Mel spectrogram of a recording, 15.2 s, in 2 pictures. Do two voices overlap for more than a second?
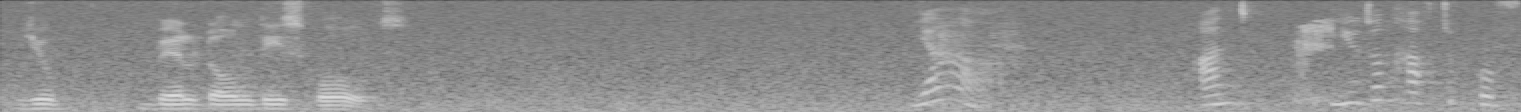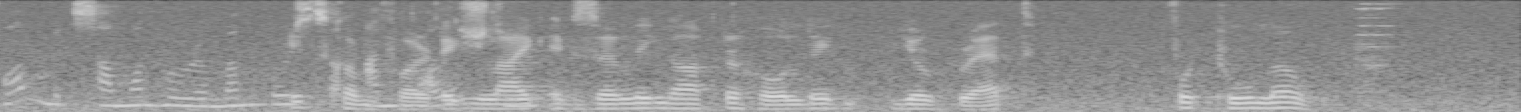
Yes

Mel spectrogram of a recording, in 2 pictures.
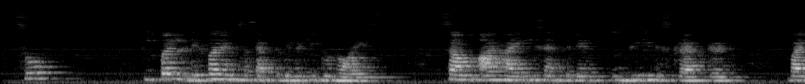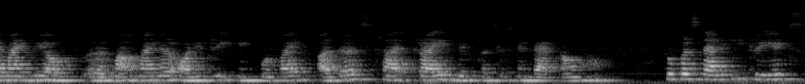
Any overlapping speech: No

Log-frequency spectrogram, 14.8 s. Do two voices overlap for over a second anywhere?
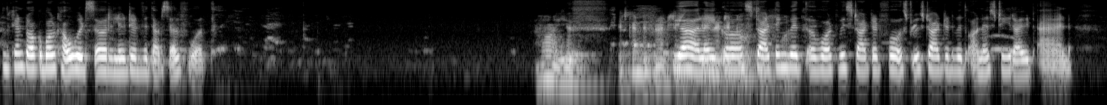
Yes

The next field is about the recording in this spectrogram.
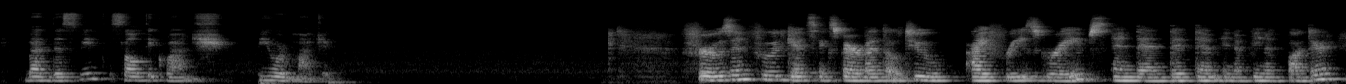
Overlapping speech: No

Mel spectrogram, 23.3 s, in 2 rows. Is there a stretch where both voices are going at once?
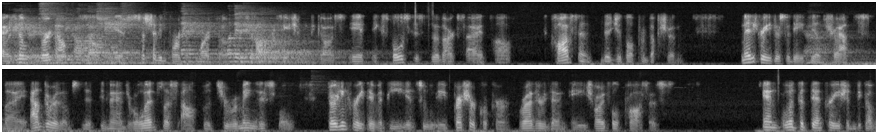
Yes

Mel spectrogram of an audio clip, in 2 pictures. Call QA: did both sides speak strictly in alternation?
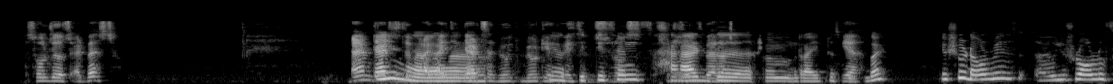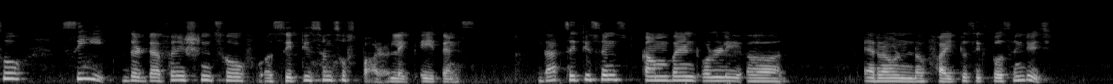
No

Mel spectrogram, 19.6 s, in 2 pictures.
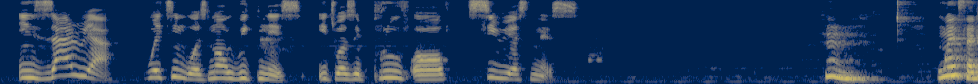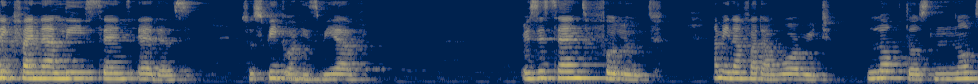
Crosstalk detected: No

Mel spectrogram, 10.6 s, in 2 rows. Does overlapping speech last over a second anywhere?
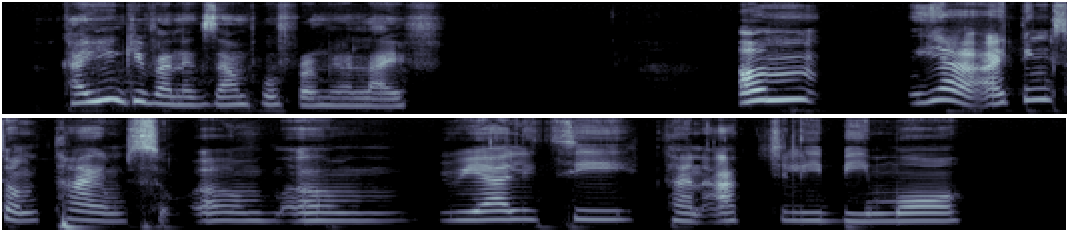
No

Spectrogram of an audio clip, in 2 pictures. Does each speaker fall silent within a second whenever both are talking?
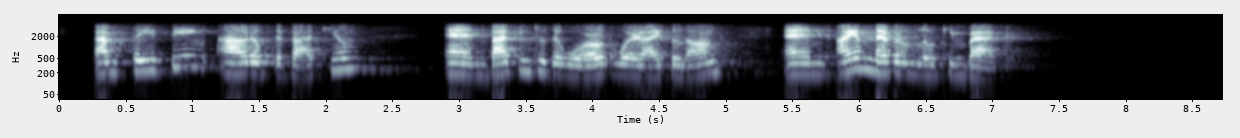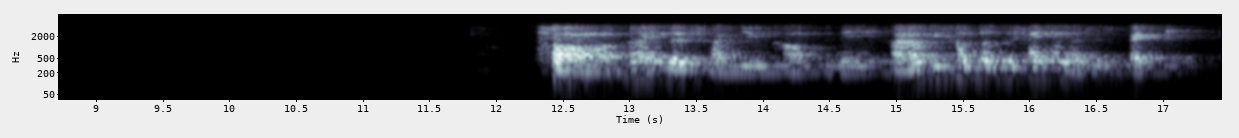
Yes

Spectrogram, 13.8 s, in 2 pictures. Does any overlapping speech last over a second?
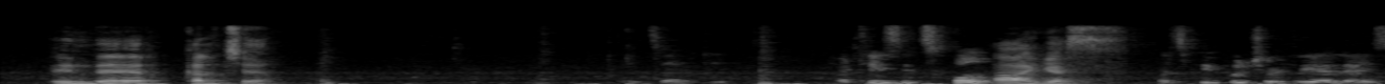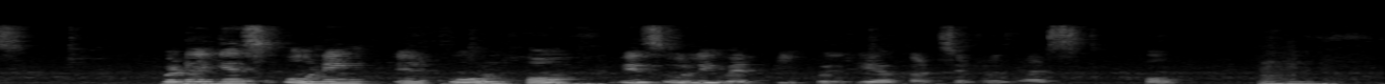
No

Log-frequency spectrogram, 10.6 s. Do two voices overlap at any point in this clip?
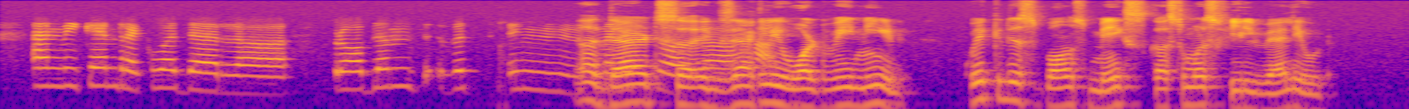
Yes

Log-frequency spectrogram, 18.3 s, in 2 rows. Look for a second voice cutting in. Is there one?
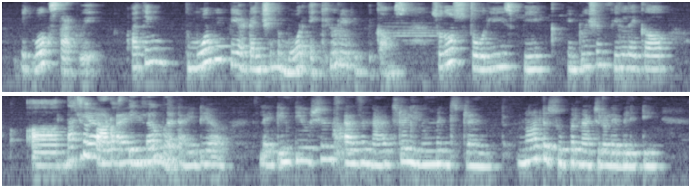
Yes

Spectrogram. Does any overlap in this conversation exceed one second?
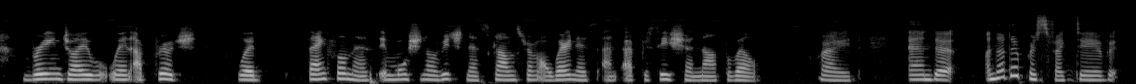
No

